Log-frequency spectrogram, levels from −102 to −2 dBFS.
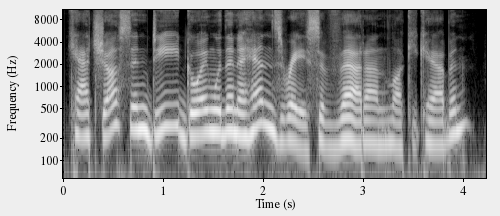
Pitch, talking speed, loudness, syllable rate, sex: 215 Hz, 170 wpm, -17 LUFS, 4.2 syllables/s, female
